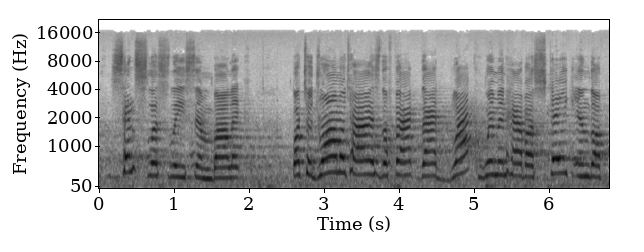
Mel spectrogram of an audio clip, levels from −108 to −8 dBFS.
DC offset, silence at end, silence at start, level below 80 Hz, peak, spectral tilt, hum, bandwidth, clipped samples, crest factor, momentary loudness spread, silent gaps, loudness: under 0.1%; 0 s; 0 s; -46 dBFS; -6 dBFS; -3.5 dB/octave; none; 17 kHz; under 0.1%; 14 dB; 7 LU; none; -20 LUFS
